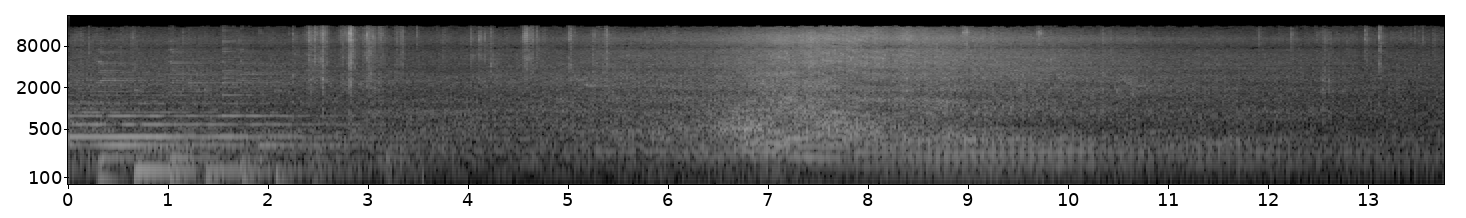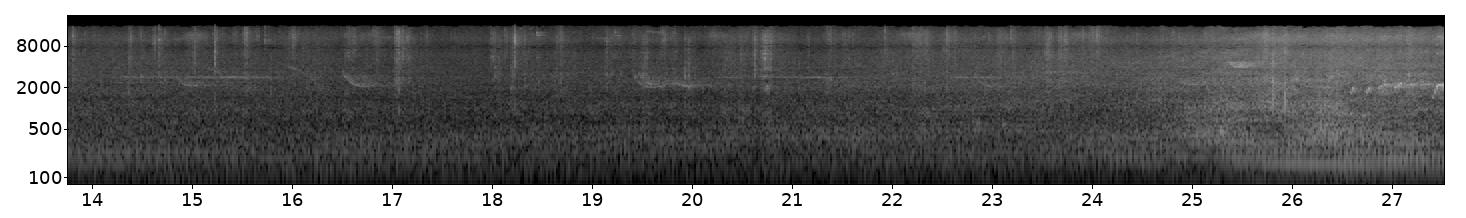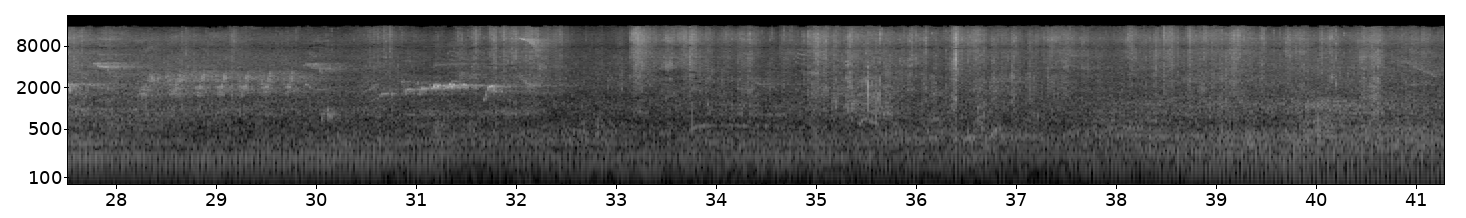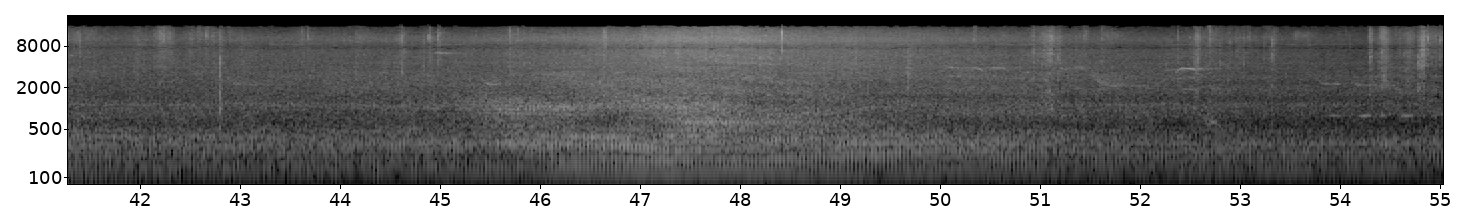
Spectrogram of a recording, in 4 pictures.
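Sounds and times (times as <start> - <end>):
vehicle engine passing by: 0.0 - 14.3, 23.2 - 54.2
high chirping calls: 25.4 - 32.5.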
